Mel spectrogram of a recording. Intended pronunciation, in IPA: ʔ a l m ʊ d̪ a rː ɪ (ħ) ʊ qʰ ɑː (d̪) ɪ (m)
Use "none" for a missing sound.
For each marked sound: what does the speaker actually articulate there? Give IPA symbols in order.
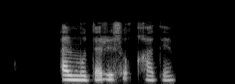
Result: s, d̪, m

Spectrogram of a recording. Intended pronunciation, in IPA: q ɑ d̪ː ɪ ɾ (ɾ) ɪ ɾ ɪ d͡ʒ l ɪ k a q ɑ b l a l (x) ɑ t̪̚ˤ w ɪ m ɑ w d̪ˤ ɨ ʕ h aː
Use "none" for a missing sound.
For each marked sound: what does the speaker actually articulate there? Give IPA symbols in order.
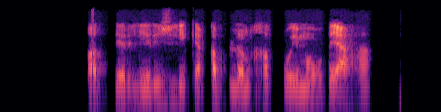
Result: l, x

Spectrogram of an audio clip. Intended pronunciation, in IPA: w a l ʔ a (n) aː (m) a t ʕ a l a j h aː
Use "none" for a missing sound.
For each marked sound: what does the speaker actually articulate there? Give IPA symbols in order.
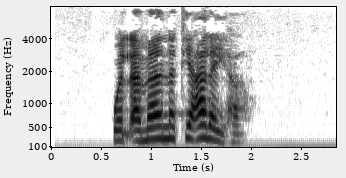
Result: m, n

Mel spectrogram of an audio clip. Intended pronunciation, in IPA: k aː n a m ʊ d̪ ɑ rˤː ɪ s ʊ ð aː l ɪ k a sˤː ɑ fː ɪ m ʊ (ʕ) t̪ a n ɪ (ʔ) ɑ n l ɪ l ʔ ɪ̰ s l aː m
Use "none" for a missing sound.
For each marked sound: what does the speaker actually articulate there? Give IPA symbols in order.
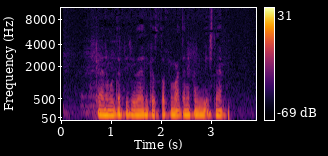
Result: ʕ, q

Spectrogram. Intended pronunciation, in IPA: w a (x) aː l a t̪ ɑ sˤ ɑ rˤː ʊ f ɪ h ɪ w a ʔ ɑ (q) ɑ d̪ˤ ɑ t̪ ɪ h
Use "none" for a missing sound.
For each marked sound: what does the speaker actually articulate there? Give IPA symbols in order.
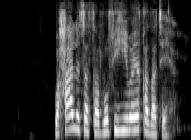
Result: ħ, q

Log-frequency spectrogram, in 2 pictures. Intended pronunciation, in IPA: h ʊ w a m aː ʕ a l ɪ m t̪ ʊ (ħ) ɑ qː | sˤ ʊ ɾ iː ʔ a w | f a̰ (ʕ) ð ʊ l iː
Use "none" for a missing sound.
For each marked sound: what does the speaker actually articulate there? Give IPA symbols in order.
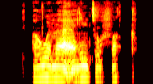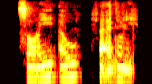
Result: f, ʕ

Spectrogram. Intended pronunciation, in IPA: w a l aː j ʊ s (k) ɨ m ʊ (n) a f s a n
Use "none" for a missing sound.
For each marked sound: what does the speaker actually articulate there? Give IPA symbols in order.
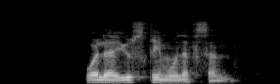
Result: q, n

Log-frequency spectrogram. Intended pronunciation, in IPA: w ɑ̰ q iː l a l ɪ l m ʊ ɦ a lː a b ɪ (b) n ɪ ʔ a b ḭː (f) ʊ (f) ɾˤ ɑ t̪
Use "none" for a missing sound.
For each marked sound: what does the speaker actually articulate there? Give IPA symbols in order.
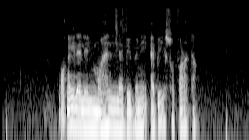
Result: b, s, f

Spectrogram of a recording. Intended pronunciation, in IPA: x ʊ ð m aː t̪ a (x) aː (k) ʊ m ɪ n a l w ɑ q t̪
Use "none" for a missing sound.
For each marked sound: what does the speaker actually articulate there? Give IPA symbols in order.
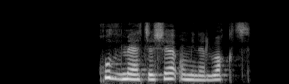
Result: ʃ, ʔ

